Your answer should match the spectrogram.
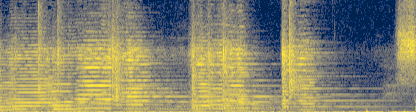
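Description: Kashmiri folk music, an instrumental passage between sung lines: a rubab plays a stepping melody of held notes, with a few sharp percussion strokes from the hand drums or clay-pot nout.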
